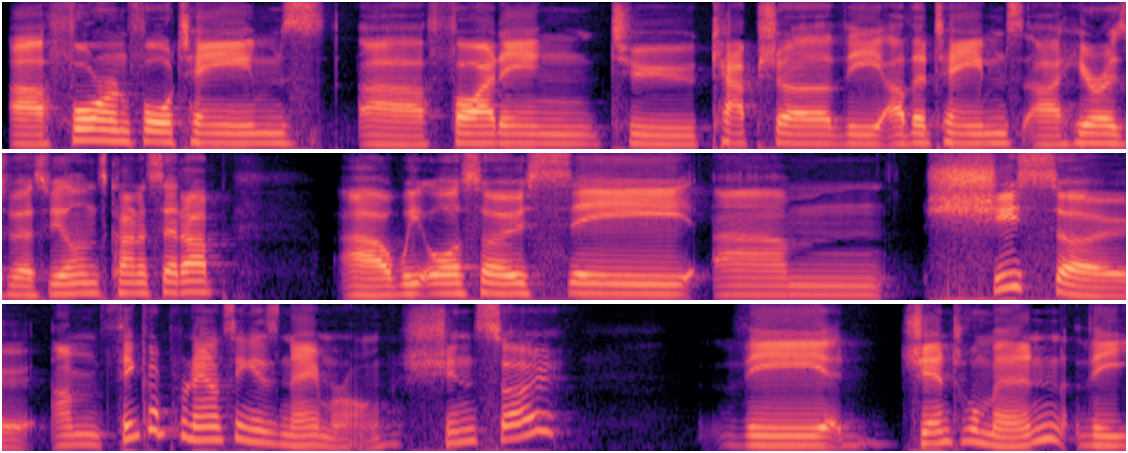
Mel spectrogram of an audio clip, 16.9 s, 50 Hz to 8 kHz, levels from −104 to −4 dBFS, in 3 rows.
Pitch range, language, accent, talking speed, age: 135-160 Hz, English, Australian, 125 wpm, 20-39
